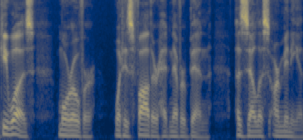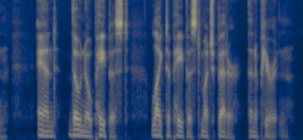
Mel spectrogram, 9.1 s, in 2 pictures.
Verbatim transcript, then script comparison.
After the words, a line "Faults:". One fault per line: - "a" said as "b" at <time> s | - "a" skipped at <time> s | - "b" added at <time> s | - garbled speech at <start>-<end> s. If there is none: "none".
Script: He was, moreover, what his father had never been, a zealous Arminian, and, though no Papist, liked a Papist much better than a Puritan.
He was, moreover, what his father had never been, a zealous Arminian, and, though no Papist, liked a Papist much better than a Puritan.
Faults:
none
